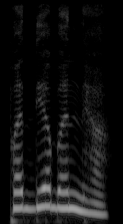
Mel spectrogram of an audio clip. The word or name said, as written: ಪದ್ಯಬಂಧ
